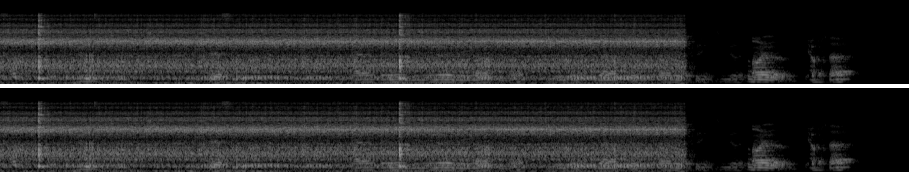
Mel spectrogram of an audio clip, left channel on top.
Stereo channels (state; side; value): identical; both; correlation 1.00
